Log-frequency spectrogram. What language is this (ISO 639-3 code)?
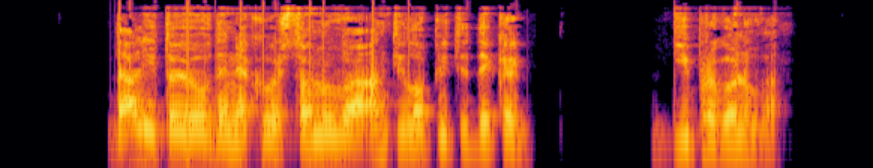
mkd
